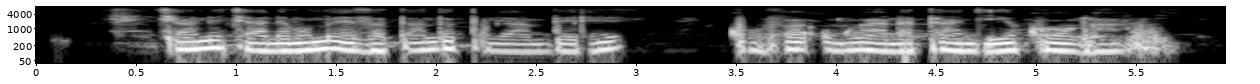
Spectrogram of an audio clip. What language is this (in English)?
Kinyarwanda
